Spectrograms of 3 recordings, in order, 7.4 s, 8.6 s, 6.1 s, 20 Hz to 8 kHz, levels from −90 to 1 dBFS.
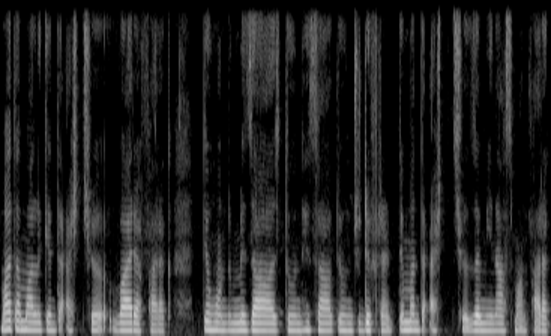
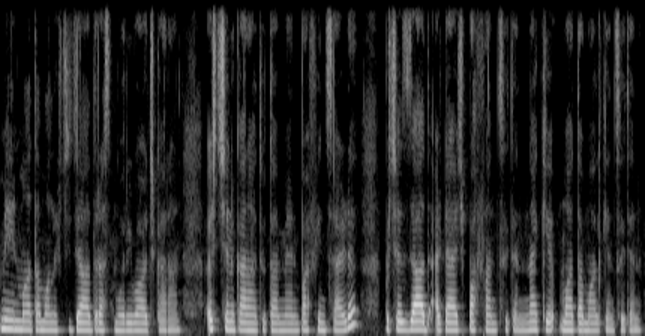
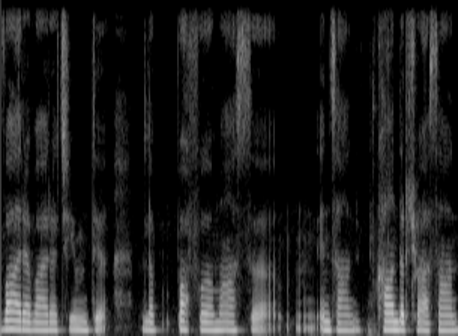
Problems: background sounds at intervals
